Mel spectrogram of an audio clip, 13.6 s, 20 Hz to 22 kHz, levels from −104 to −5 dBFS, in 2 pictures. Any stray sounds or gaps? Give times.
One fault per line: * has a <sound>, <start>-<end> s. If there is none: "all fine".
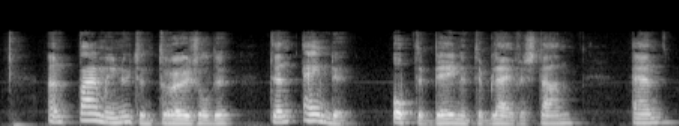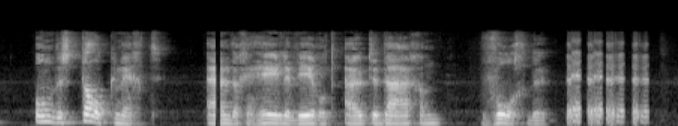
* has a dropout, 8.9-9.0 s
* has a laugh, 12.4-13.3 s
